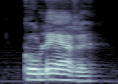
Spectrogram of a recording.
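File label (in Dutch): "colère", Dutch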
